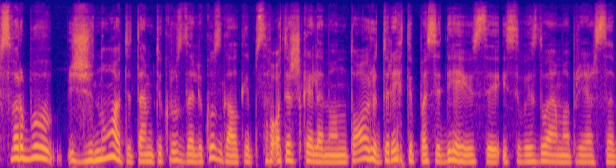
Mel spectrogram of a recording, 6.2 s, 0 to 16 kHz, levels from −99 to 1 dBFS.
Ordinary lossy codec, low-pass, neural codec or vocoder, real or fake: Opus, 64 kbps; 14.4 kHz; none; real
